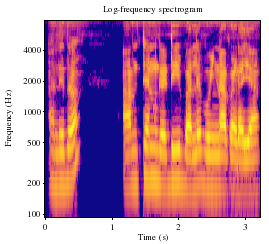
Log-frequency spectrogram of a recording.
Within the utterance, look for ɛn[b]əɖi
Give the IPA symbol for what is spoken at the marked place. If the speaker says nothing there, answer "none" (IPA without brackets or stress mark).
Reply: ɡ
